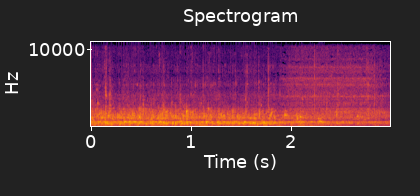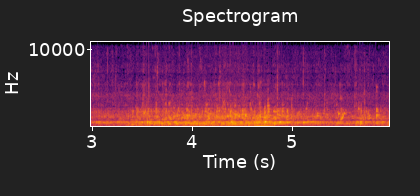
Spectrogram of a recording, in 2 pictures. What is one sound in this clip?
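A scuba diver breathes out, and bubbles rush and crackle underwater in slow, regular bursts.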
